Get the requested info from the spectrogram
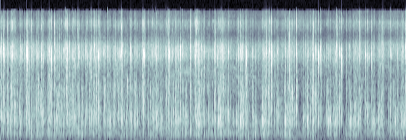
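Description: Crowd clapping, a dense, irregular patter of many hands.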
